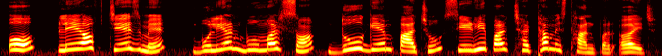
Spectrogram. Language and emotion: Maithili, neutral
